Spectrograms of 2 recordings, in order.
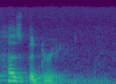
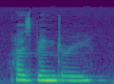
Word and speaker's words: husbandry: stocked with tools of husbandry are there any alternate pronunciations there are not husbandry h u s b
